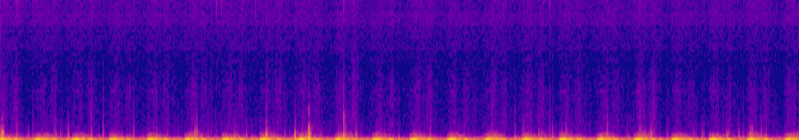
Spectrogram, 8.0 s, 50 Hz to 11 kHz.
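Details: Heart sounds recorded after a bath with pressure on the chest: regular low heartbeat thumps, fast at roughly 160 a minute, with muffled rubbing from the pressure.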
